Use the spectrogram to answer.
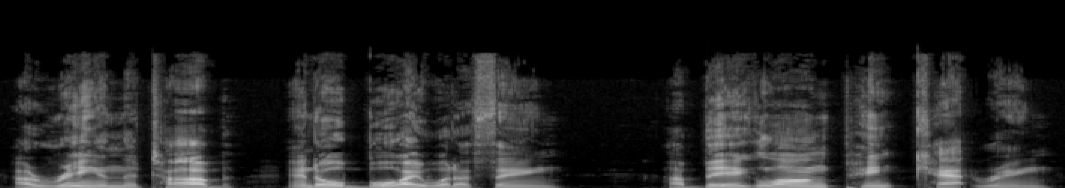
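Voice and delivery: ordinary delivery

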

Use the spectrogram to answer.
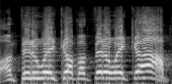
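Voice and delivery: playful warning. Pretend. Dad player warns the kids he will wake, playful threat. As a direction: build excitement as a teasing warning.

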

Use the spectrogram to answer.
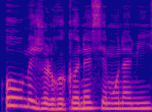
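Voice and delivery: haut et fort, ravie de le reconnaître; s'écrier joyeusement, voix montée; exclamation. A narrator's reading. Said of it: "s'écria la maîtresse". (s'écrier, ravie et plus haut)

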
